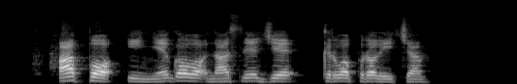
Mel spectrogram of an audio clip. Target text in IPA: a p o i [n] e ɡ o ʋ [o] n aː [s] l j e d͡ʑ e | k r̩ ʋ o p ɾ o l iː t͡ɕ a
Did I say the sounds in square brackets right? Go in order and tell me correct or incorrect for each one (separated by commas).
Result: incorrect, correct, correct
